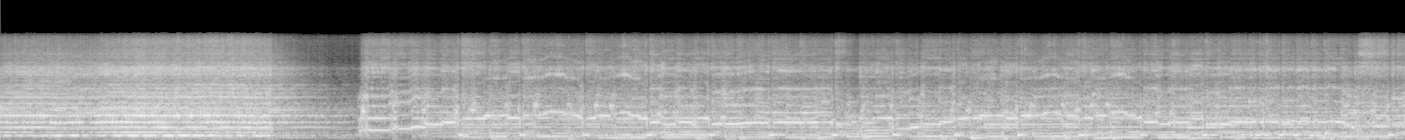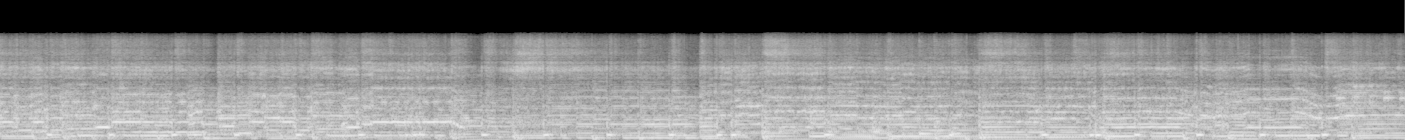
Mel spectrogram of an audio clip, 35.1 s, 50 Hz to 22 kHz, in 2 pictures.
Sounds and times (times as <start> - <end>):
Music: 0.0 - 35.1.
